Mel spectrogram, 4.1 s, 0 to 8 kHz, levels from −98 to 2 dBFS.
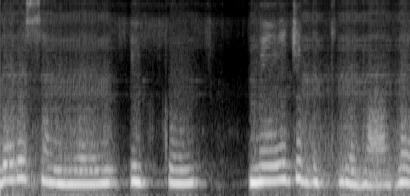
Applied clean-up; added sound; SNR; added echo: neural separator model SepFormer DNS4.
